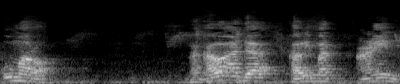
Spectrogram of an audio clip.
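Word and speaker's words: عمر: Nah Umar itu isim ghair munsharif. Makanya dibacanya ketika dia majrur dibaca Umar.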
